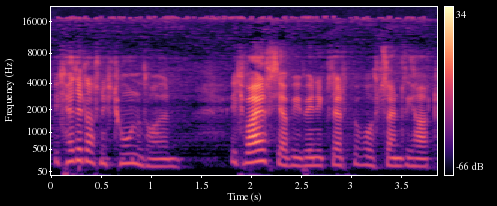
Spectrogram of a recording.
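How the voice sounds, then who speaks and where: A woman's voice: low-pitched, lively intonation, fairly quick, a little mellow, highs cut off. Q, a woman reading as a contrite immortal. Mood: apologetic. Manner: soothing, apologetic. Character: remorseful flirtatious male immortal husband.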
